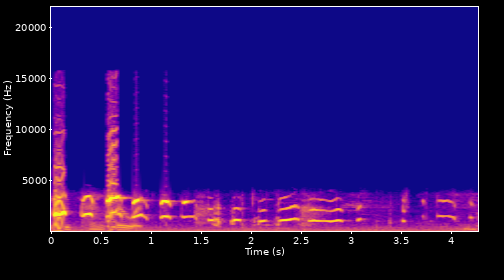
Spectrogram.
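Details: Tiny 13-ounce male teacup Chihuahua puppy, said to act like a Doberman, whimpers in a quick run of loud, high yelps that trail off into long, bending whines and fainter squeaks.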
